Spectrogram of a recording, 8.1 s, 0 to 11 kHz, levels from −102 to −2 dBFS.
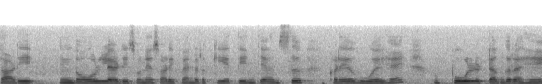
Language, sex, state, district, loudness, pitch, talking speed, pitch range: Hindi, female, Maharashtra, Pune, -30 LUFS, 210 Hz, 125 wpm, 205-220 Hz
